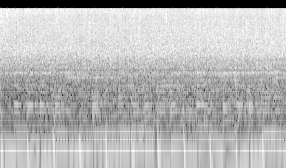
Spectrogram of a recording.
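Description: Tomato sauce sizzling steadily in a hot frying pan over smoked herring fillets, with background music and its bass line.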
